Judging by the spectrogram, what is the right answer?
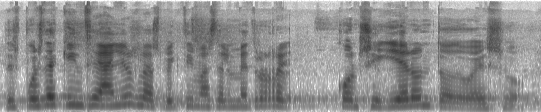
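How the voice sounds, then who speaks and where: A woman's voice: fairly high pitch, normal speed, a little mellow. A woman with a Valencian Spanish accent, frankly and emphatically telling an account as a journalist and author being interviewed in public. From Valencia, Spain. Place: large reverberant hall at comic convention. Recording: echoey hall with long reverb.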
